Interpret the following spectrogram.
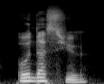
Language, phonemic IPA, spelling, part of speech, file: French, /o.da.sjø/, audacieux, adjective, Fr-audacieux.ogg
- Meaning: bold, audacious (courageous, daring)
